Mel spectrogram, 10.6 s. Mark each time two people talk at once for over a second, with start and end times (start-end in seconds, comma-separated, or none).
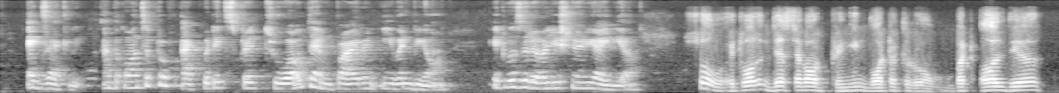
none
